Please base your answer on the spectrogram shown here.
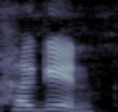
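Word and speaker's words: Hagen: according to Thorndike and हगन हगन बोल सकते हो एच जीन हजन नहीं होगा हैगन बोल लो ठीक है हैजन बोलने से भी चलेगा बट स्पेलिंग अभी रंग होगा तो हैगन बोल लेना चलेगा थार्नडाइक एंड हैगन द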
